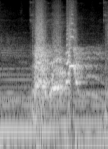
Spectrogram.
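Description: A dog barks twice in quick succession, close and loud, over a low steady background hum.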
